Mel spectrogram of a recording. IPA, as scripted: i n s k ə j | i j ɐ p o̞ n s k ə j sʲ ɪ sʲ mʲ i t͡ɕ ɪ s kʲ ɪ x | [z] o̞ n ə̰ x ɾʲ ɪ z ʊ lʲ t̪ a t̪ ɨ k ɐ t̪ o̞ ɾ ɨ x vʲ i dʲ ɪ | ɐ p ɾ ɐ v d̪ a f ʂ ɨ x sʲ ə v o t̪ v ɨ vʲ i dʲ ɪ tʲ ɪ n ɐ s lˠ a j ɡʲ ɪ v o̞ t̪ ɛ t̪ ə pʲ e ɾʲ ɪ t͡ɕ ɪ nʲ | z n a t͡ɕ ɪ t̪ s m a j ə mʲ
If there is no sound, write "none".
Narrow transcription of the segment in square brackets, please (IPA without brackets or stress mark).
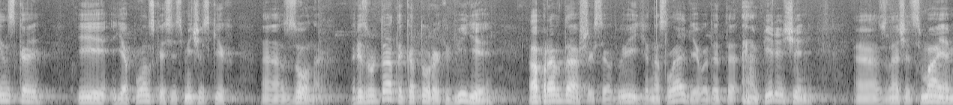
z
